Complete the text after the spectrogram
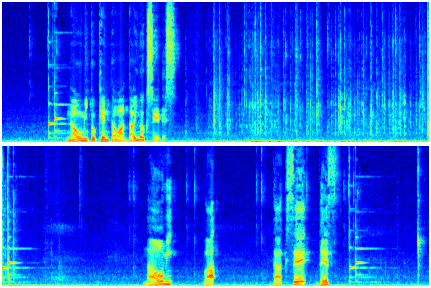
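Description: A short bright chime rings from a computer.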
